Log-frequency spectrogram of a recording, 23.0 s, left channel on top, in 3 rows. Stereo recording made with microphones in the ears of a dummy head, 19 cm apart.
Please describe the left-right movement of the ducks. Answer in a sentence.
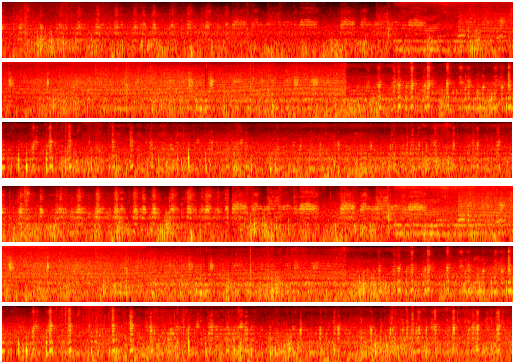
You can hear the ducks move from right to left and back again.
